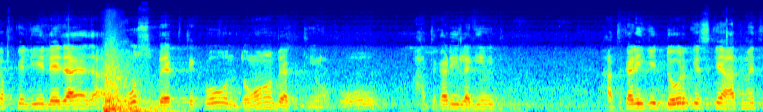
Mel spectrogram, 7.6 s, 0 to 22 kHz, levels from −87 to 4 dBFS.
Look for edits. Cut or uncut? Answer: cut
